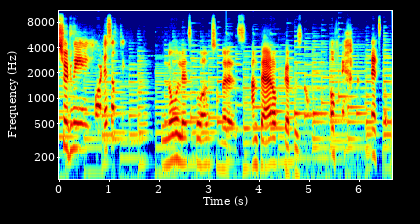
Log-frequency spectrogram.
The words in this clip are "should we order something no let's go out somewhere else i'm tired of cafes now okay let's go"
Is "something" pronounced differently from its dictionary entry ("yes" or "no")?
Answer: yes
